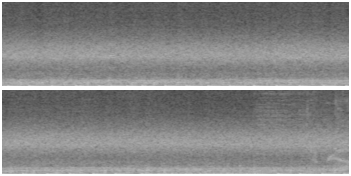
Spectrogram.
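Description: Black metal recording: heavily distorted guitars over very fast, continuous drumming with rapid kick-drum strikes, dense and steady throughout.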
